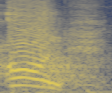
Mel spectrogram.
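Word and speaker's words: -one: का सिक्स होता है ऑन स्पेलिंग होती है वैन की पढ़ते हैं लेकिन ऑन वैन नहीं पढ़ते पढ़ते क्या है ऑन कीटोन का सिक्स होता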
